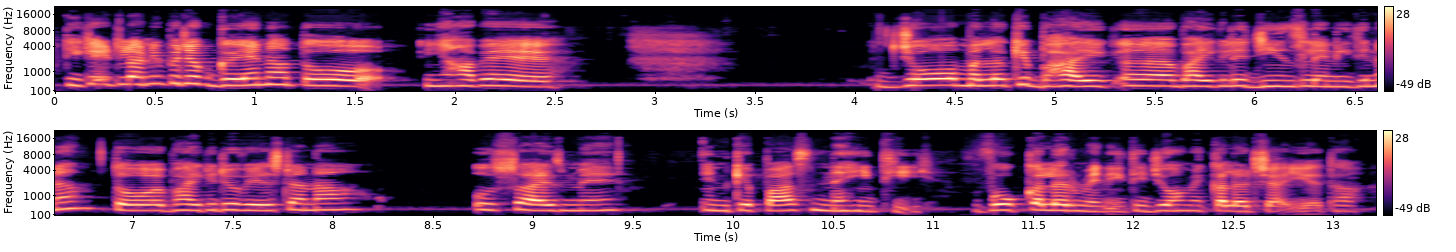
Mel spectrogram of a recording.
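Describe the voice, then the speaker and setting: A woman's voice: high voice, steady tone, normal speed, mellow. A young woman, rambling and giggling as she tells a casual vlog story. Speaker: vlogger. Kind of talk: casual chatty vlog narration.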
